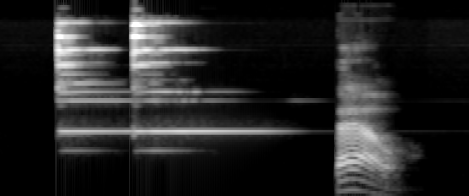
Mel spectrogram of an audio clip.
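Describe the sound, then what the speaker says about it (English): A small bell rings twice, bright and clear, each ring lingering and fading; a voice follows briefly afterward. "第二種係小鈴聲 bell。"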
